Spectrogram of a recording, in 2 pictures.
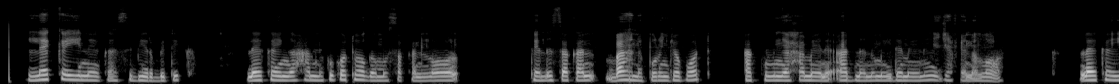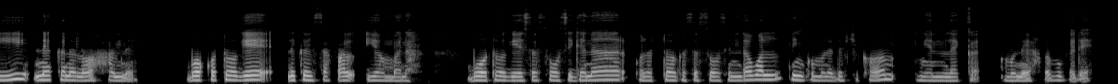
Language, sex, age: Wolof, female, 36-49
